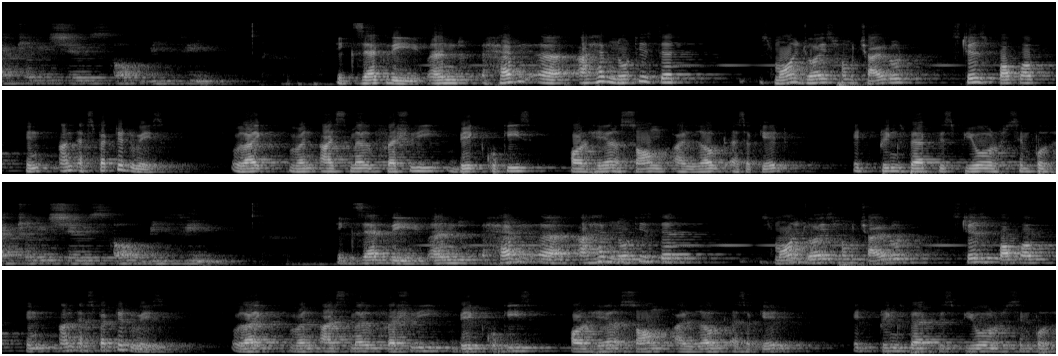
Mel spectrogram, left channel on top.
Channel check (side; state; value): both; normal; correlation 0.58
